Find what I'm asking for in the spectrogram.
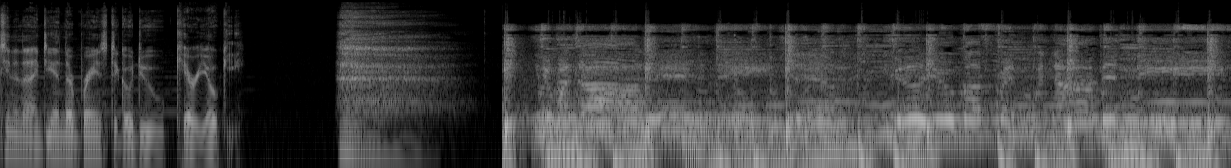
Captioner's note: sighes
